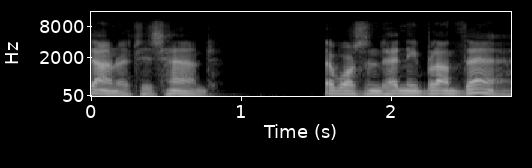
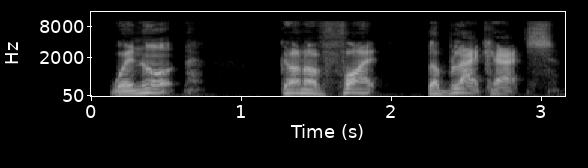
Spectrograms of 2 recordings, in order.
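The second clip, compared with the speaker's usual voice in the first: raised voice; 4 semitones higher than usual. A narrator's reading. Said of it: "he said, raising his voice".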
